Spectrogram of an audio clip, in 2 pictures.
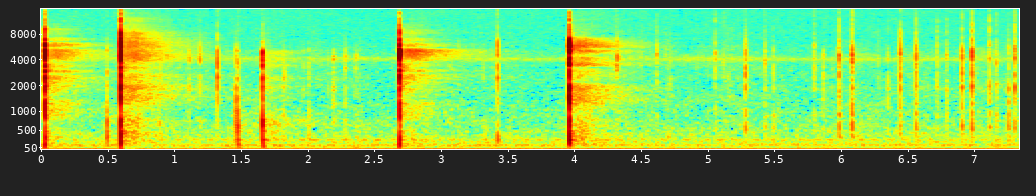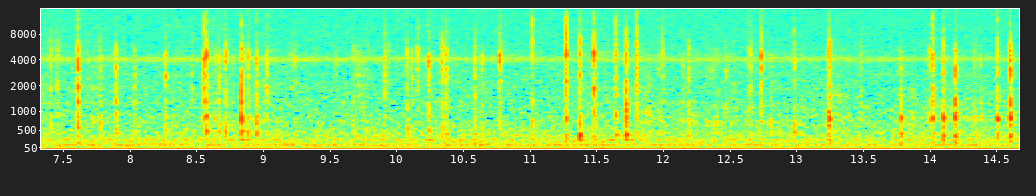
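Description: A medium, hollow white plastic lotion bottle with a cap is held in both hands above a suitcase and tapped with the fingertips and nails. A few sharp, bright taps stand out in the first four seconds, followed by a long stretch of faint, irregular clicks and ticks. The sound is quiet and high-pitched with almost no low end.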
